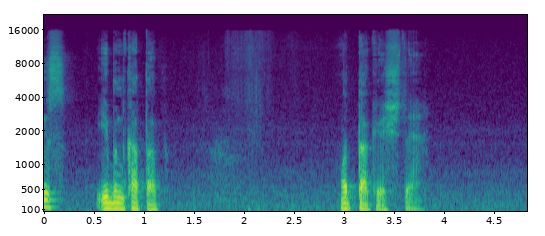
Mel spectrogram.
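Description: An older man speaks calmly and close by, in short phrases.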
